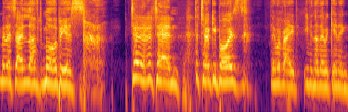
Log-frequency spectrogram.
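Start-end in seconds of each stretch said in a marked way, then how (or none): 0.0-3.6 put-on gossipy comedian voice, higher and louder. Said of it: "We both just wanna do the Joan Rivers voice".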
